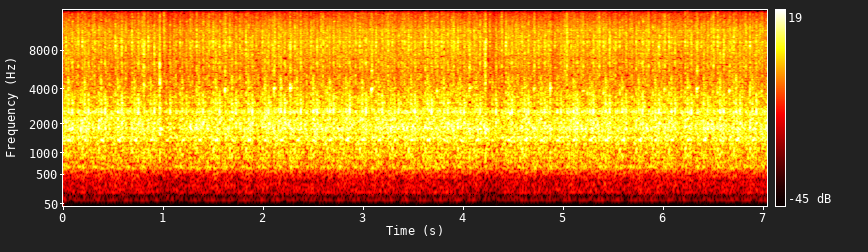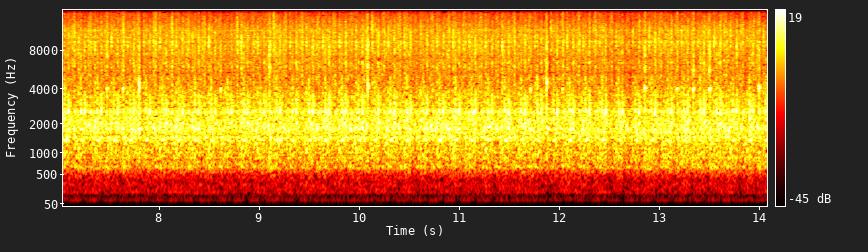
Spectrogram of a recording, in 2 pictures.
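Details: IDI diesel at steady idle: constant harsh clatter with no let-up; engine knocking, cause not yet pinned down.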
